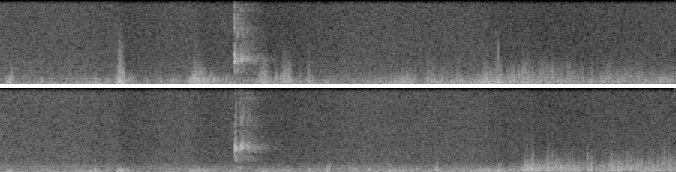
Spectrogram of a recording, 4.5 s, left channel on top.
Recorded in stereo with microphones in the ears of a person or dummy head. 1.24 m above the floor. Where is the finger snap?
40° left (ahead or behind), 6.5 m.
